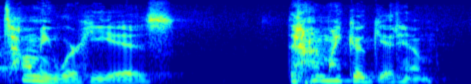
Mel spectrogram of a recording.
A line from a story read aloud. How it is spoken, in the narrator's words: she cries out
